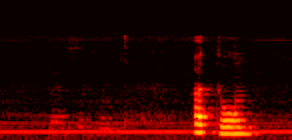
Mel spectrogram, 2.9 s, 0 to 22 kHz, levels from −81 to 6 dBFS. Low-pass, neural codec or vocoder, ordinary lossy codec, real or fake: none; none; none; real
